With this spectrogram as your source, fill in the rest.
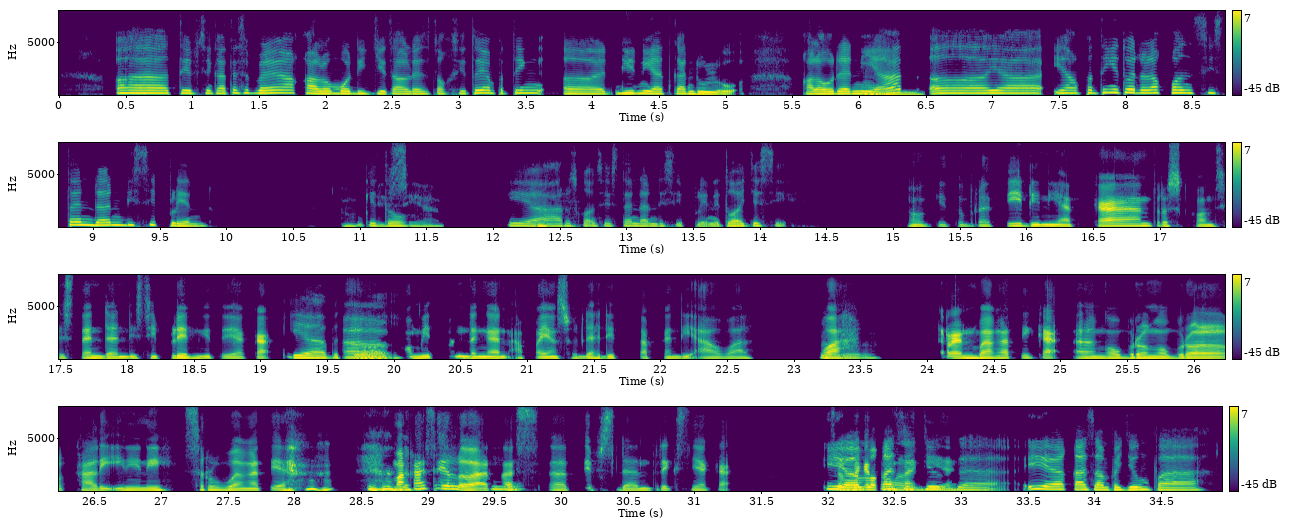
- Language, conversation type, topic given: Indonesian, podcast, Apa rutinitas puasa gawai yang pernah kamu coba?
- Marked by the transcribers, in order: "detox" said as "destox"; tapping; chuckle; laugh; "triknya" said as "triksnya"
